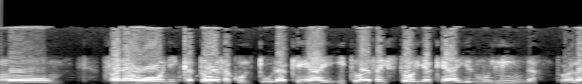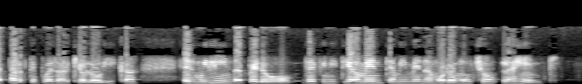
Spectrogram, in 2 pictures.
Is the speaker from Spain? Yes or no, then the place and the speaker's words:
no; Colombia; es un mundo completamente nuevo para uno como colombiana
